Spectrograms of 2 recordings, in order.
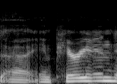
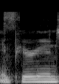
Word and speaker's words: Empyrean: Though the most read books this year were Rebecca Yarrow's Empyrean, is that how you pronounce that? Yes. Empyrean series.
